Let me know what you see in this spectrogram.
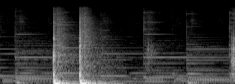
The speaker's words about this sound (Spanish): Al poco rato llamaron a la puerta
